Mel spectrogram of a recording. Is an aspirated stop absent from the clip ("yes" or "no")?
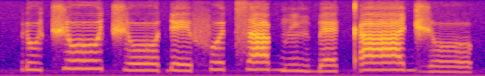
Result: yes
